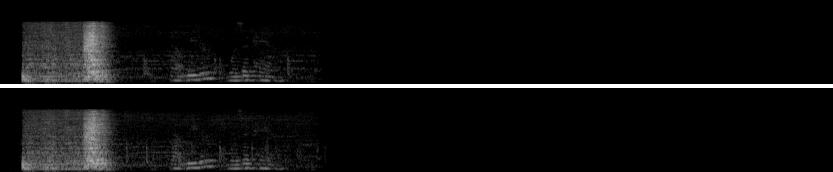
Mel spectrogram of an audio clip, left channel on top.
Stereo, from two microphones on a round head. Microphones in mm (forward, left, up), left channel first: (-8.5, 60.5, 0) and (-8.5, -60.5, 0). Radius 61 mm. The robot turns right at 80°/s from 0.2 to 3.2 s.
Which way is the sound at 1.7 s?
45° left.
